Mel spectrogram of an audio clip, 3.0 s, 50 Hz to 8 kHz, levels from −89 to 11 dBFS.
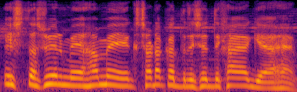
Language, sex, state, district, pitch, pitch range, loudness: Hindi, male, Himachal Pradesh, Shimla, 200 Hz, 180-215 Hz, -13 LUFS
